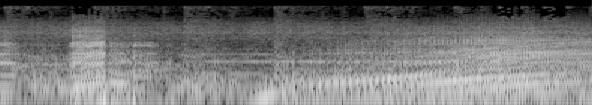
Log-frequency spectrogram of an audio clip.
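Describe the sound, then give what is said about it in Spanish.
Car engine revving, a broad mechanical roar with a brief louder burst early on, then a climbing whine as the engine pitch rises steadily through the second half, with no voices. “Abróchense los cinturones, prepárense a encender motores, giren la llave y arrancamos.”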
